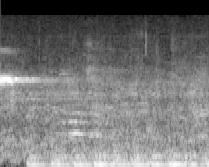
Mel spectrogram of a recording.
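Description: Faint open-air football-ground ambience with a low, steady rumble underneath, starting about a quarter second in.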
